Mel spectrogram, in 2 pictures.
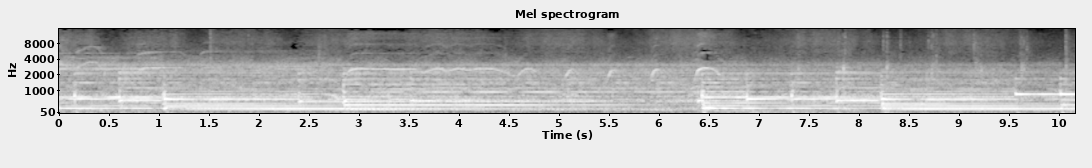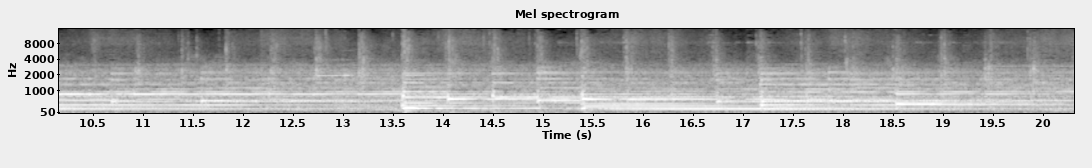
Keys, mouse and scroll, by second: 1.5 t, 15.9 KP_0, 18.6-20.3 drag.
